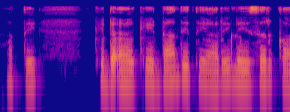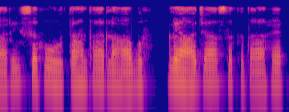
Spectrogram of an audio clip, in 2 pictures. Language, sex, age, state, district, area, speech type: Punjabi, female, 30-45, Punjab, Jalandhar, urban, spontaneous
